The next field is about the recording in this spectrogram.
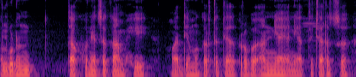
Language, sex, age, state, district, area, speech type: Marathi, male, 30-45, Maharashtra, Osmanabad, rural, spontaneous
